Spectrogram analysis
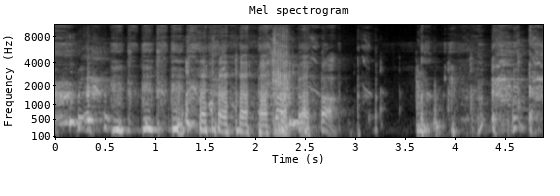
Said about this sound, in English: Sorry. Shut up. Don't cough.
